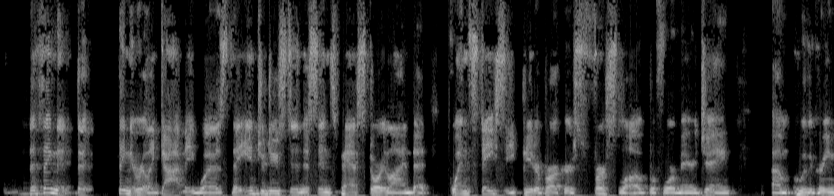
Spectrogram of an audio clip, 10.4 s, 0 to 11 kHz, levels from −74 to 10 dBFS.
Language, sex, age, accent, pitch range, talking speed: English, male, 30-49, American, 125-160 Hz, 180 wpm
